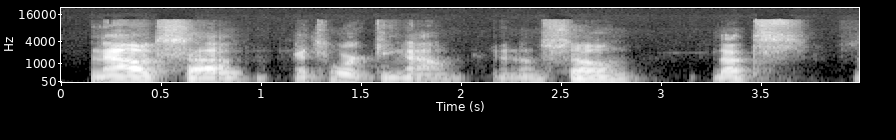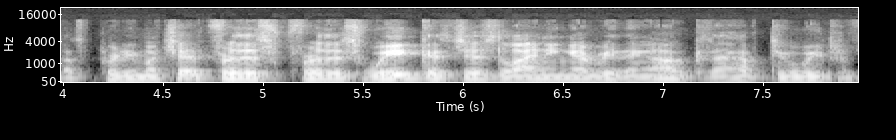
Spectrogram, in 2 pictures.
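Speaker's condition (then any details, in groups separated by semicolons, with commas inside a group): No condition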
